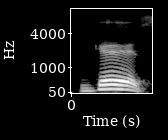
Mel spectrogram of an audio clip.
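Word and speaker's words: guess: গেজ, গেজ। Your উচ্চারণ বলা হয় গুয়েজ হয়, কিন্তু সেটি নয়, গুয়েজ না হবে গেজ।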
